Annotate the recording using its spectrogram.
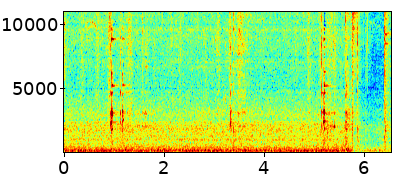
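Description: Knife cutting a tomato on a ceramic plate, the blade clinking against the plate a few times, over a steady low rumble that drops away near the end.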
